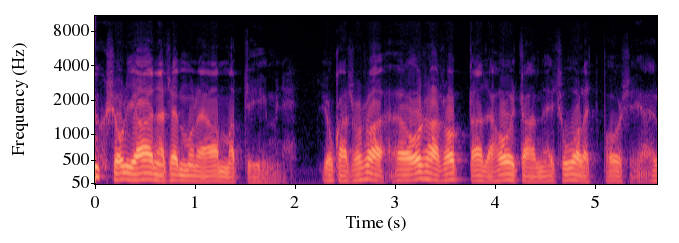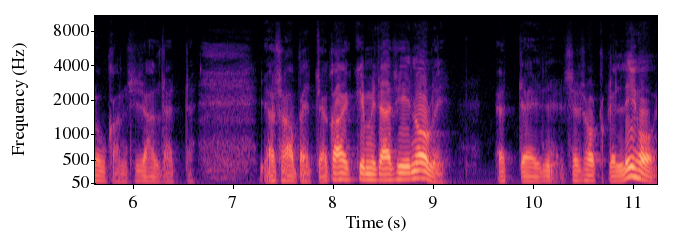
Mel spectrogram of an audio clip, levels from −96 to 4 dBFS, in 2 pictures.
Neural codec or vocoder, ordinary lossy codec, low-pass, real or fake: none; none; 9.9 kHz; real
